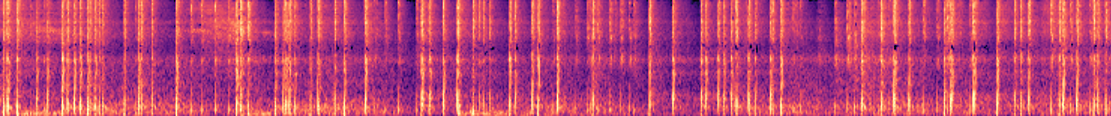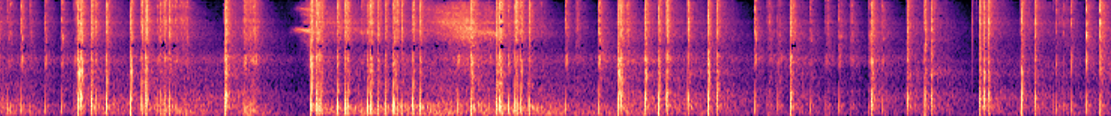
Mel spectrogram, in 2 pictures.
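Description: Aerial fireworks bursting in rapid succession, a dense run of sharp bangs many times a second, with a brief lull about two-thirds of the way through.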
